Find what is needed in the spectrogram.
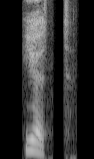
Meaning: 1. third-person singular indicative past indefinite of jön 2. past participle of jön
- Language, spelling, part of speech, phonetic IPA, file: Hungarian, jött, verb, [ˈjøtː], Hu-jött.ogg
